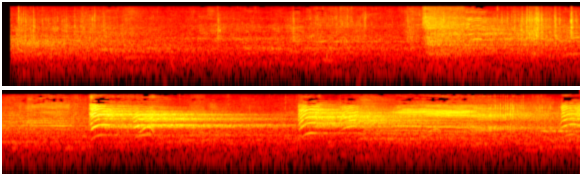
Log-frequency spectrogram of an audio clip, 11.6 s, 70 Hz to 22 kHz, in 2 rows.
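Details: Beluga at the Port of Nagoya Public Aquarium, recorded 16 March 2019 during feeding on fish and the play time after: a series of bright harmonic whistles, some rising then flat, in loud bursts over a murmur of visitors' voices.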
